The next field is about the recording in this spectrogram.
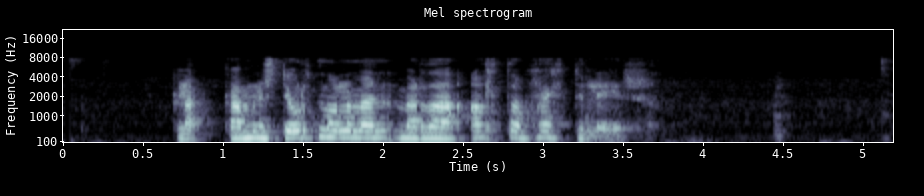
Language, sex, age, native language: Icelandic, female, 30-39, Icelandic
